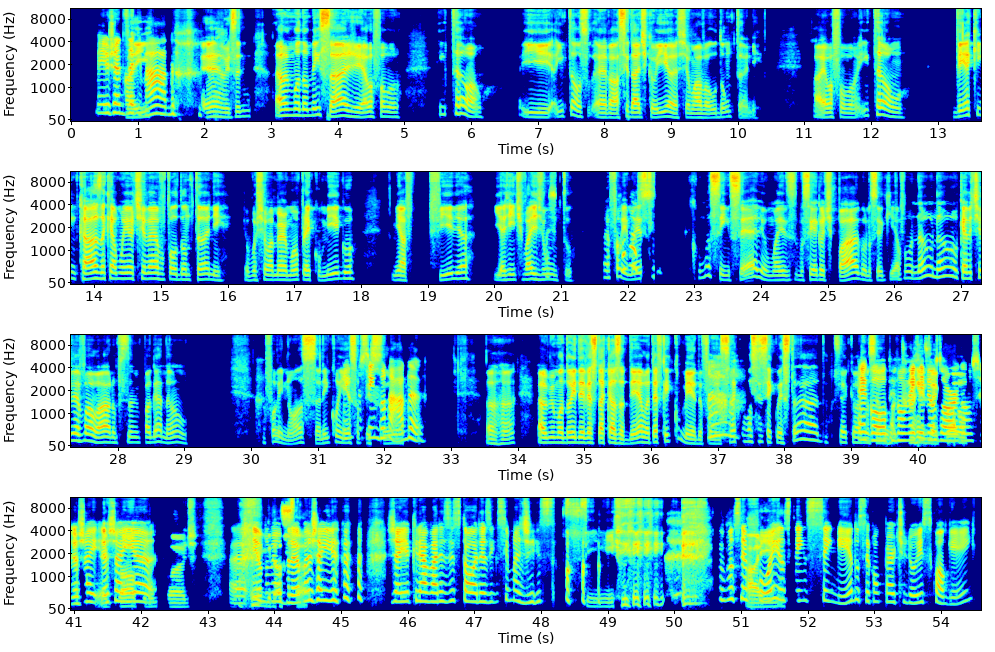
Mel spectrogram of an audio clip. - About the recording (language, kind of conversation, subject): Portuguese, podcast, Você pode me contar uma história de hospitalidade que recebeu durante uma viagem pela sua região?
- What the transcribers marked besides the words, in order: laugh; unintelligible speech; giggle; laugh; laughing while speaking: "disso"; laugh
